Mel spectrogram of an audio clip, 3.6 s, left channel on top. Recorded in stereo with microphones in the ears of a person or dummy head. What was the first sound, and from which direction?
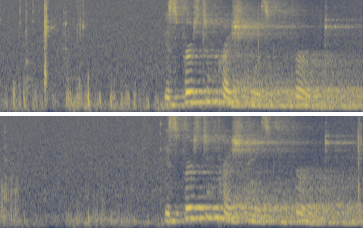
A woman speaking, 30° left (ahead or behind).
